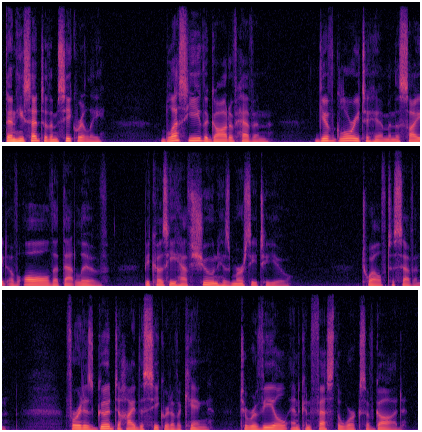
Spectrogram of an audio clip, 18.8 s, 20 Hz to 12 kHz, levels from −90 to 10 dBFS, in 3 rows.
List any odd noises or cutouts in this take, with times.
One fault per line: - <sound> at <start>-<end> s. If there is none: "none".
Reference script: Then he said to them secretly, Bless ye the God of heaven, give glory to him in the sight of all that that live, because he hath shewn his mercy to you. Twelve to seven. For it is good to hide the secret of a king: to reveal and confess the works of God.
none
